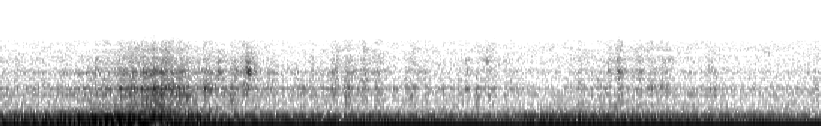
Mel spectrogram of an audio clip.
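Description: Holden VL Commodore's engine heard from inside the cabin. It rises briefly in a rev about a second in, then settles to a steady low run.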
